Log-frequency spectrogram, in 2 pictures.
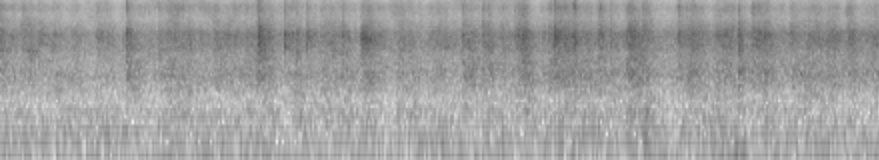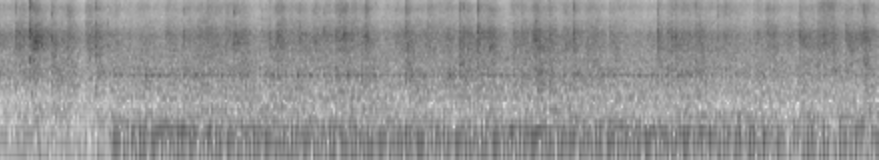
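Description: Outdoor ambience of dense pattering and crackling with many small taps. About ten seconds in, a steady low motor-like hum joins and holds.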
